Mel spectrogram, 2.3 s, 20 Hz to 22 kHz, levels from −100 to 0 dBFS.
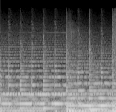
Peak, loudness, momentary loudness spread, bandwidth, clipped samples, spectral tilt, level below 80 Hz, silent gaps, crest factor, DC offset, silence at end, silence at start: -4 dBFS; -20 LUFS; 3 LU; 11.5 kHz; under 0.1%; -8 dB/octave; -26 dBFS; none; 14 dB; under 0.1%; 0 s; 0 s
